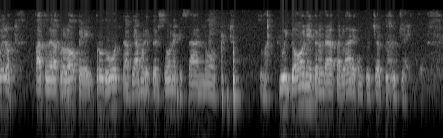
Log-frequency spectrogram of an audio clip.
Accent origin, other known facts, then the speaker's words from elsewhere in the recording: Milan, Lombardy, Italy; now in Riparbella, Italy; sono originario di Milano, non ho problema di campanile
